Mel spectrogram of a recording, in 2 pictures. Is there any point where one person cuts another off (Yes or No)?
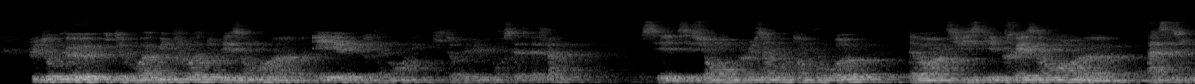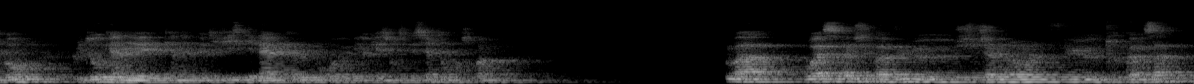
No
